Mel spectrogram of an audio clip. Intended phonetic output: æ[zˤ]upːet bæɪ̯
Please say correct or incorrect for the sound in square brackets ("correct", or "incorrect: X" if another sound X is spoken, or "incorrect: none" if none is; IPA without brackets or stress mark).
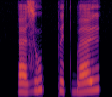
incorrect: z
